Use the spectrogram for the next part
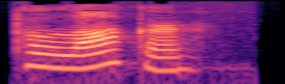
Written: polacre

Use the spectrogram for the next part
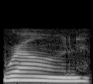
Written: roan

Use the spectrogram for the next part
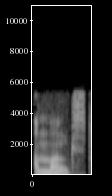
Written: amongst

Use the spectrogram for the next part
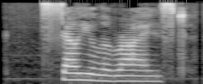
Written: cellularized

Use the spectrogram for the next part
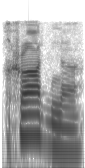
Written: Hrodno

